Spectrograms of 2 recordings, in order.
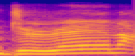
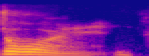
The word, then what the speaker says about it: Duren: They traded number thirteen, where that was the Jalen Duren pick, and I actually would have loved Jalen Duren Doran, Duran. I'm not, it's spelled like Dur- Duran, but it's pronounced Doran.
